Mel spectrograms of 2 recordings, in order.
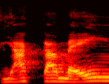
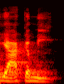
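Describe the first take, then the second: First: The name ends with the sound 'mein'. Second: The name ends with the word 'meat'. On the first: This is how it is properly pronounced. The speaker calls it right. "It's yaka main or something like that" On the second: This is the local way of saying it. The speaker calls it wrong. "we just call it yaka meat"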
